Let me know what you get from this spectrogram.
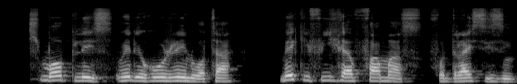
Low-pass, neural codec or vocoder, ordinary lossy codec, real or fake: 14.4 kHz; vocoder, 44.1 kHz, 128 mel bands every 256 samples, BigVGAN v2; none; fake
